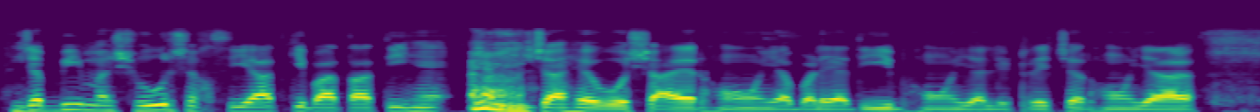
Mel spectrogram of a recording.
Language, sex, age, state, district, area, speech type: Urdu, male, 18-30, Uttar Pradesh, Lucknow, urban, spontaneous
